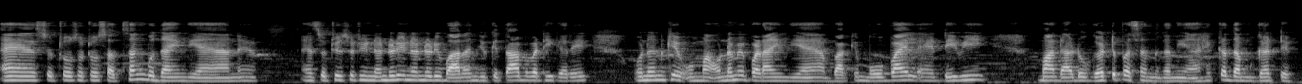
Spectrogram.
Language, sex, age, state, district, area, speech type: Sindhi, female, 60+, Gujarat, Surat, urban, spontaneous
